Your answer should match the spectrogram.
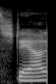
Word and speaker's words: Stern: So um, it's in German, it's pronounced Stan, and so I I can't help it. He's Stan. He's just Stan.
